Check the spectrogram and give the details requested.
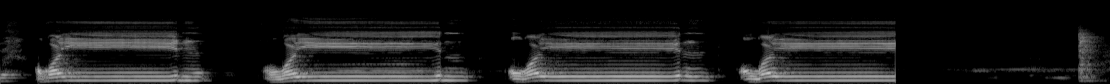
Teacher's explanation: আইন, হলকের মধ্যখান হইতে গলাকে চাপিয়ে চার আলিফ টেনে পড়তে হবে আইন, আইন। হলকের শেষ হইতে চার আলিফ টেনে পড়তে হবে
